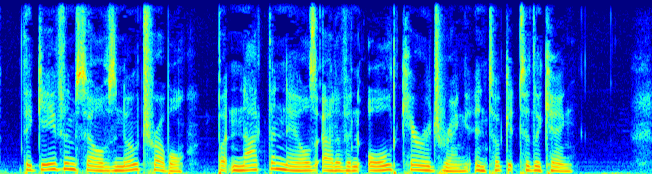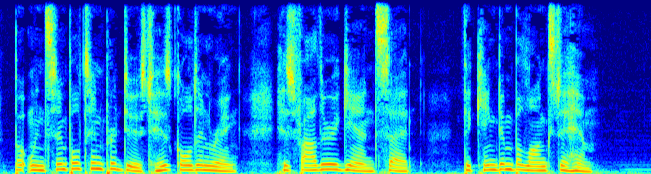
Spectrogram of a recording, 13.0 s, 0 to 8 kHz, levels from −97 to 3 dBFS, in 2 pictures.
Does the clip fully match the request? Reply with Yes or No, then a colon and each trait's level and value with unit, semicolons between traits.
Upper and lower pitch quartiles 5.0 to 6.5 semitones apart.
No: average, 3.4 semitones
